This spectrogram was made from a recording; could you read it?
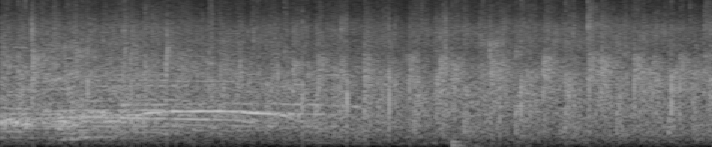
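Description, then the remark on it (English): A crowd cheers and claps steadily for a young girl who is helping the environment, a dense wash of applause lasting several seconds with a few whoops and shouts rising over it before it gradually thins out. “Can you give her a cheer?”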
